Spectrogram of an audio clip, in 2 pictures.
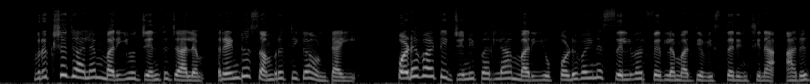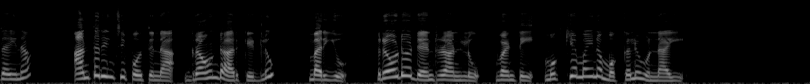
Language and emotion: Telugu, neutral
